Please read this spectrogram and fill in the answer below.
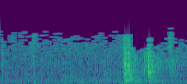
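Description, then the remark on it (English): A door is opened and shut: a light knock-like thud, then a louder heavy thump followed by a couple of quieter knocks as it swings and shuts, over faint low background rumble. “Close that door.”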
